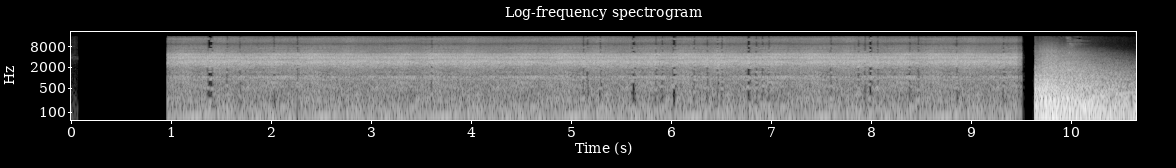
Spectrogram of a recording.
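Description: Gas hisses steadily from stink bombs.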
